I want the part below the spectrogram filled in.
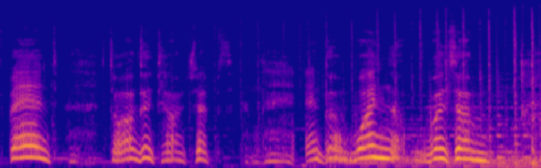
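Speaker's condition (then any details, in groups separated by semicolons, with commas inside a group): Cerebral palsy; from birth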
